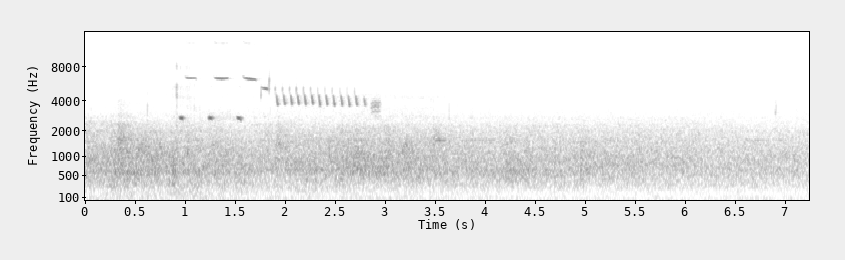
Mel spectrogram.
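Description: A bird gives a few short, high chirps about a second in, then a quick high trill of about a dozen notes. These are heard over a steady rush of wind and sea.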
